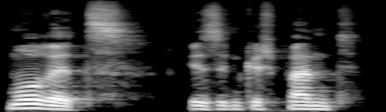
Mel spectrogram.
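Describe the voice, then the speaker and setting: A man's voice: on the low side, steady tone, slow, breathy edge. A man hosting a podcast, moderating in a casual, chatty style. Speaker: podcast host.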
